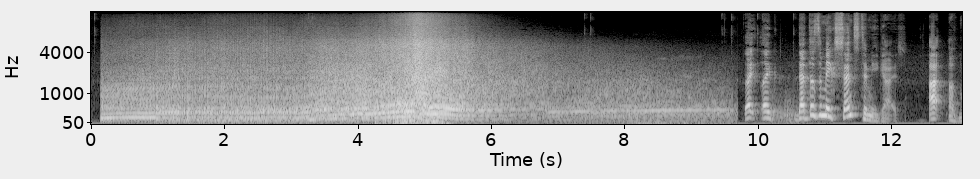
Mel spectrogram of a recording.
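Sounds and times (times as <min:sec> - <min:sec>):
twin-turbo inline-engine drag car roaring on a quarter-mile run: 0:00.0 - 0:09.7
speech: 0:09.8 - 0:13.0.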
